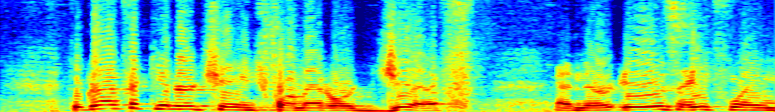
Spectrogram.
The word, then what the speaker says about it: GIF: gif but the creators of the image format pronounce it jeff so we should - it was created by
